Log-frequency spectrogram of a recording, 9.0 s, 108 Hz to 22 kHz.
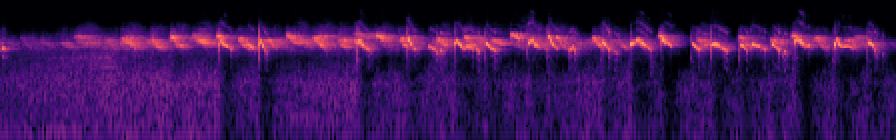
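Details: Caged white-eye in Singapore on 18 May 2022, singing after regular deworming and health supplements: a sustained, dense high warble of tumbling sweet notes running without a break.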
